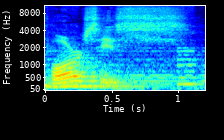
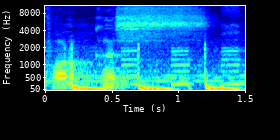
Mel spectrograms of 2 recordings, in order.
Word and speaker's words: forces: Kemudian forces, diucapkan forces, bukan focus. Ada dari Anda yang mengucapkan focus.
